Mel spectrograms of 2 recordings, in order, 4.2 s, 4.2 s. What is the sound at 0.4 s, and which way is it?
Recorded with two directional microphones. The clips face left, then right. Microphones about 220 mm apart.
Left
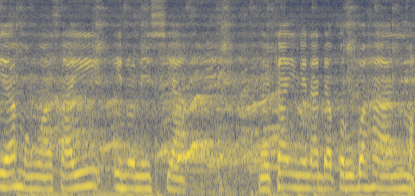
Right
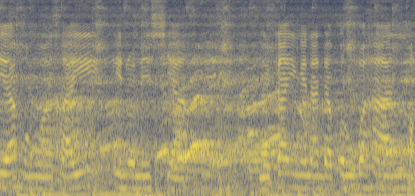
Speech, 55° left (ahead or behind).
